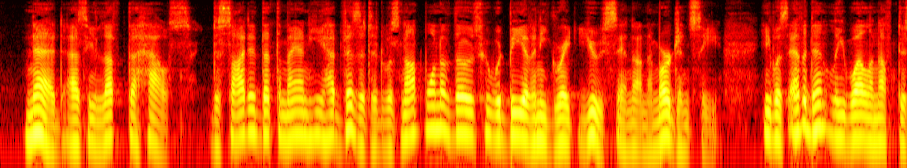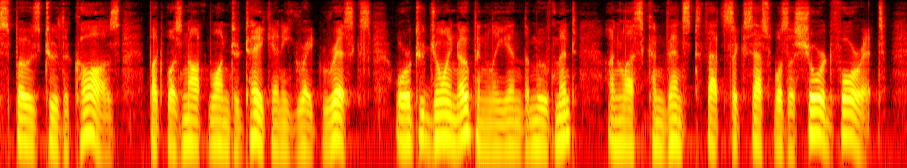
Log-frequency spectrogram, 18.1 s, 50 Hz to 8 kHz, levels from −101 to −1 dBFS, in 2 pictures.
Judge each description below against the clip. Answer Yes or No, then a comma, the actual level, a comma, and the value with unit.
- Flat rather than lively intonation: No, average, 4.4 semitones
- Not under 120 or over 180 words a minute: No, average, 200 wpm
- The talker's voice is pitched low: Yes, low, 115 Hz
